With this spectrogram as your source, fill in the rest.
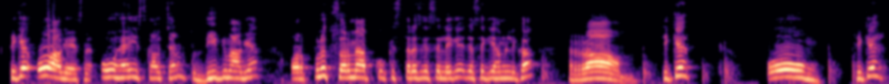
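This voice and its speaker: Hindi teacher woman with a high voice. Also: darkish tone. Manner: addresses students as "beta", drills sounds aloud, frequent "theek hai". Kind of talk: live online exam-prep lesson.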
